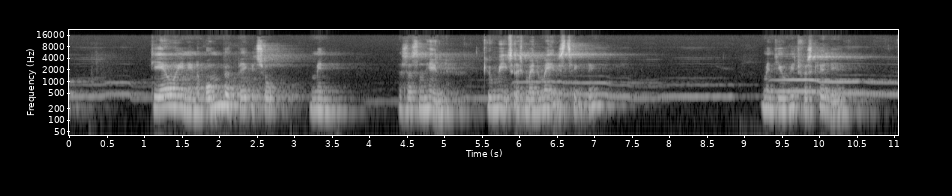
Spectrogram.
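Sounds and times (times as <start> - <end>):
steady tonal hum: 0.0 - 11.0.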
